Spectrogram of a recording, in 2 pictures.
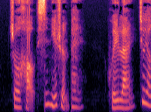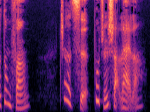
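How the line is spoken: Soft whisper in ear. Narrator (Chinese): 张碧在他左耳边轻声的说

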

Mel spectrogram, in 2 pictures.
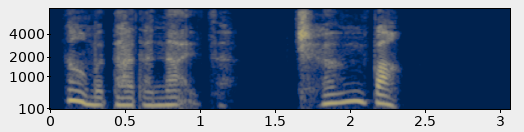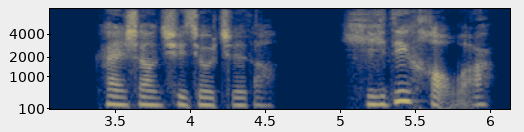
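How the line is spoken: Murmuring. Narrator (Chinese): 他还喃喃地说道

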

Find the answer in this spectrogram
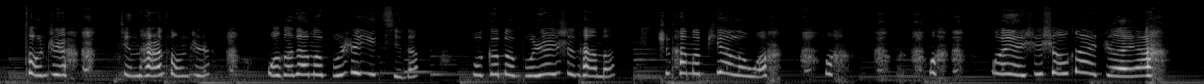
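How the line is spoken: Panicked sobbing plea. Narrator (Chinese): 艳丽更是慌了神，连声哭道

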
